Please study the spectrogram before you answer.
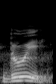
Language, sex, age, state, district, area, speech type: Assamese, male, 30-45, Assam, Dibrugarh, rural, read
